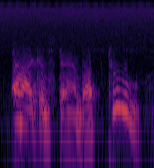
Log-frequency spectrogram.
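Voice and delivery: ordinary delivery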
